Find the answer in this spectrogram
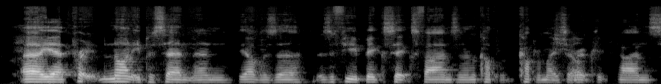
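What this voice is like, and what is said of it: Norfolk accent. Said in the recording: “just to clarify the accent, I think you live down in Norfolk”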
